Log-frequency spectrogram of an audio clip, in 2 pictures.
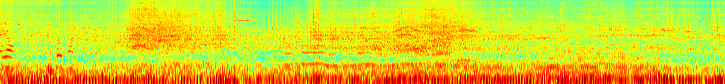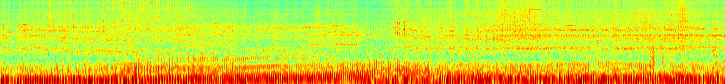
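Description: Traffic passes on a busy road outdoors.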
